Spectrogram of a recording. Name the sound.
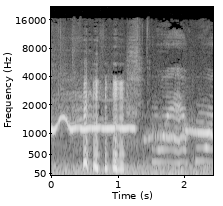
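human whistling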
